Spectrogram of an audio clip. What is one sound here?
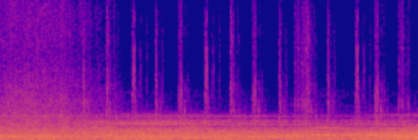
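Quick footsteps run over rocky ground.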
